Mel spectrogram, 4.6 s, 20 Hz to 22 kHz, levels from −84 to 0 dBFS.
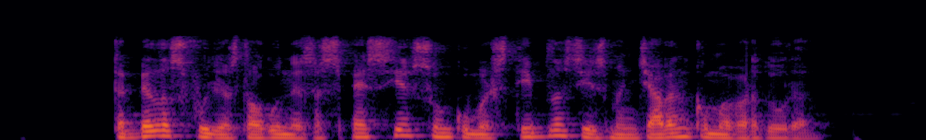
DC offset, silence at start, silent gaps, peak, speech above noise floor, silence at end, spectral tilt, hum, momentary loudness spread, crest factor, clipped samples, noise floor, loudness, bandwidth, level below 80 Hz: under 0.1%; 0.55 s; none; -16 dBFS; 51 dB; 0.55 s; -5.5 dB/octave; none; 9 LU; 20 dB; under 0.1%; -86 dBFS; -36 LUFS; 8 kHz; -62 dBFS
